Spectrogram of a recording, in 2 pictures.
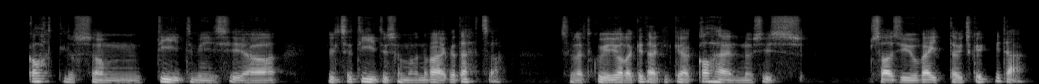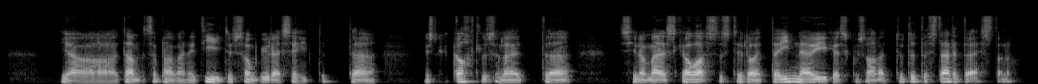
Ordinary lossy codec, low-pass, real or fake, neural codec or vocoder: none; 9.9 kHz; fake; vocoder, 22.05 kHz, 80 mel bands, WaveNeXt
